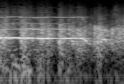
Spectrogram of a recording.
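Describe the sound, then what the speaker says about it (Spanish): Brief burst of audience applause and light cheering at an award ceremony honoring excellence, with a steady high tone ringing through the clapping. "un aplauso"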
